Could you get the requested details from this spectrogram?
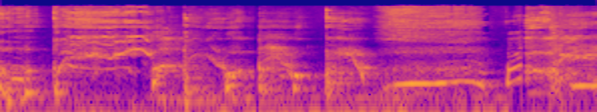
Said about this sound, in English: going through a bit of a coughing fit.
